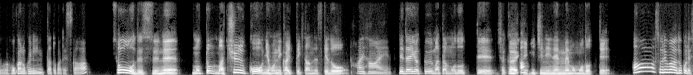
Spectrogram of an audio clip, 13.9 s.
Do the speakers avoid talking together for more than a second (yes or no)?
yes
